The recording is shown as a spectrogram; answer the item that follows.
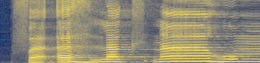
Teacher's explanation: Jawabannya adalah ikhfa syafawi, karena ada mim sukun menghadapi huruf ba. Cara bacanya, mim sukun dibaca berdengung.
